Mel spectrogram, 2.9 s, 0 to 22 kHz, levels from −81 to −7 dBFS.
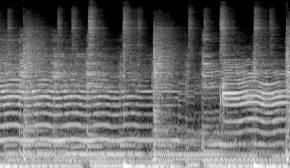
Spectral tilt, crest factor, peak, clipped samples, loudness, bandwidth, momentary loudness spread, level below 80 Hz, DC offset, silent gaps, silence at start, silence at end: -4.5 dB/octave; 14 dB; 0 dBFS; under 0.1%; -16 LUFS; 18 kHz; 5 LU; -18 dBFS; under 0.1%; none; 0 s; 0 s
